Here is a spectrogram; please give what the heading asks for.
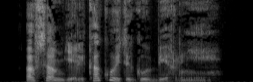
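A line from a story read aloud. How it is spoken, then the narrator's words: Gentle inquiry. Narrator (Russian): женщина ласково осведомилась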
